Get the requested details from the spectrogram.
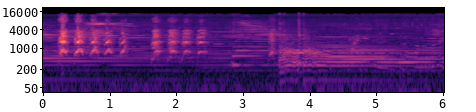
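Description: A dog barks near a cattle shed holding a calf, in two quick bursts: about five sharp barks, a short pause, then four more, followed by a longer drawn-out, wavering whine. Clear, with no talking.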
